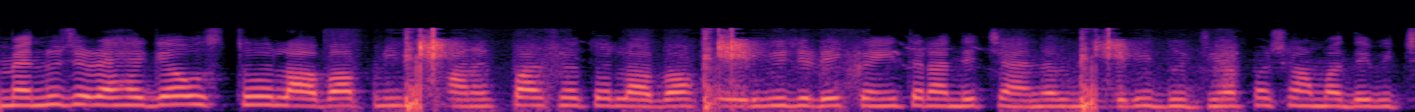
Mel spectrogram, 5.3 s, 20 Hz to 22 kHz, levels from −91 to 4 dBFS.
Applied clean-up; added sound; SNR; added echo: neural mask model RNNoise.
